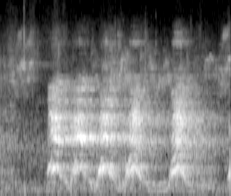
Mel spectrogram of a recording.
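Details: Collie puppies aged ten weeks, X litter from the Prignitzerflur kennel, in a large outdoor enclosure. A rapid run of five or six bright, yapping barks comes in two bursts, with a brief pause between.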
